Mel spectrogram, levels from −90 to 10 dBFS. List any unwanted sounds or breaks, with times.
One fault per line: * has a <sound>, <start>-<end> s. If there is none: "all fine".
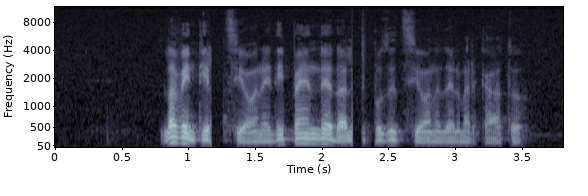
* has a dropout, 1.2-1.3 s
* has a dropout, 2.2-2.3 s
